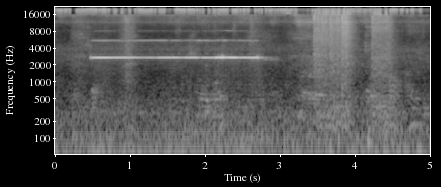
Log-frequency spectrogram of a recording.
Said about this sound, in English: When something comes in front of it, it should start beeping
